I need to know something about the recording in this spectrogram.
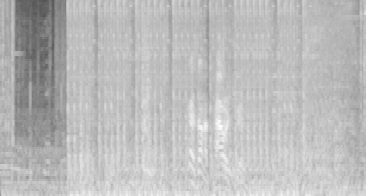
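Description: A game gun fires rapid shots.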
